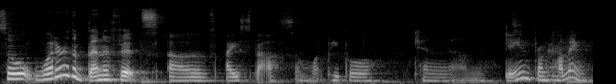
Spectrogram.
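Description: With vocal fry and a dark, mellow tone, a woman speaks fairly slowly at a fairly low pitch, her lively intonation matched by big swings in loudness. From Canada. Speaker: podcast co-host, breathwork facilitator. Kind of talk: casual interview.

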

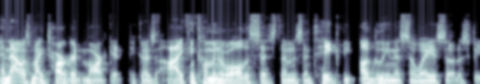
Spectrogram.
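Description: A man talks fairly quickly with a New York accent. His pitch sits in the medium range. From New York City, Staten Island. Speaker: property management coach. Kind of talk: interview.

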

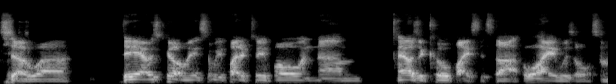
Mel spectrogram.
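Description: The man talks at a moderate pace. He has an Australian accent. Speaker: golf teaching pro, former tour player. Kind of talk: casual chat.

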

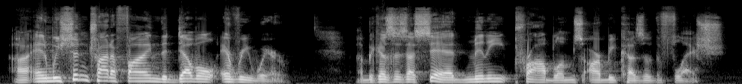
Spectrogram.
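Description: At a medium pitch and moderate pace, a man with an American accent and a normal speaking voice uses lively intonation on a very clean recording with a silent background. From South Korea (missionary family, American). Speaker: pastor and Bible teacher. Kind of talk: religious Q&A interview. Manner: measured, with fillers.

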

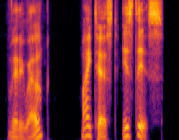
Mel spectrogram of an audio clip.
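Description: Doing a put-on character voice, a man speaks slowly at a low pitch with very wide pitch swings. His tone is slightly mellow with a slightly husky edge, and the sound is dry and close, with no echo. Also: very clean recording, silent background.

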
